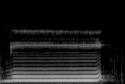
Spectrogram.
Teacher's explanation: یہاں ہم نے ذال کو اس لیے کھینچا کیونکہ یا ساکن سے پہلے ذال کے نیچے زیر ہے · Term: یا مدہ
